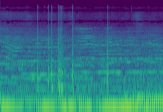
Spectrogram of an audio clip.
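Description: Stage pyrotechnics going off: a quick cluster of sharp bangs in the first second and a half, over loud music with a heavy bass.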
